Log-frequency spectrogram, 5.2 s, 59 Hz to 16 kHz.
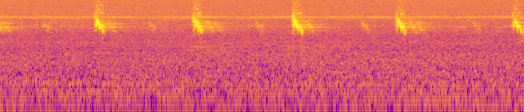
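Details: A Eurasian tree sparrow calls persistently from a rooftop at about 7 a.m. in early morning, giving short, bright chirps about one each second, five in a row, over a steady high-pitched background hiss.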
